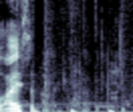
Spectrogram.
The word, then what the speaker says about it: Isopadre: They pronounce it Isopod, so Isopadre. And his cool little suitcase of plushies.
